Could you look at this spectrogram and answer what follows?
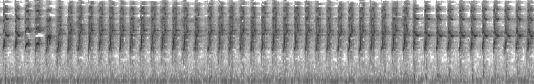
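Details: Rapid, scratchy chatter from a lovebird, a long unbroken string of high notes repeated about eight times a second and wavering slightly in pitch.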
